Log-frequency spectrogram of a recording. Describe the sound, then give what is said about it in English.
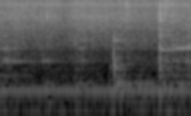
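Faint sizzling of ginger and jalapeno pepper cooking in a pan, with a steady low hum and two soft scraping clicks from stirring. “add ginger and jalapeno pepper and cook, stirring.”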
